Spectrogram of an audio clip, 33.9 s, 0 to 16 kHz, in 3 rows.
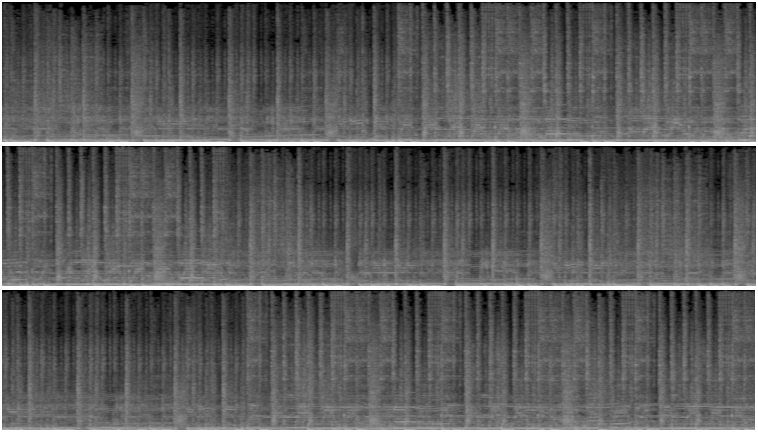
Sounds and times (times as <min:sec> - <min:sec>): Theme music: 0:00.0 - 0:25.2.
